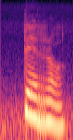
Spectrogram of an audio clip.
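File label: "perro", Spanish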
